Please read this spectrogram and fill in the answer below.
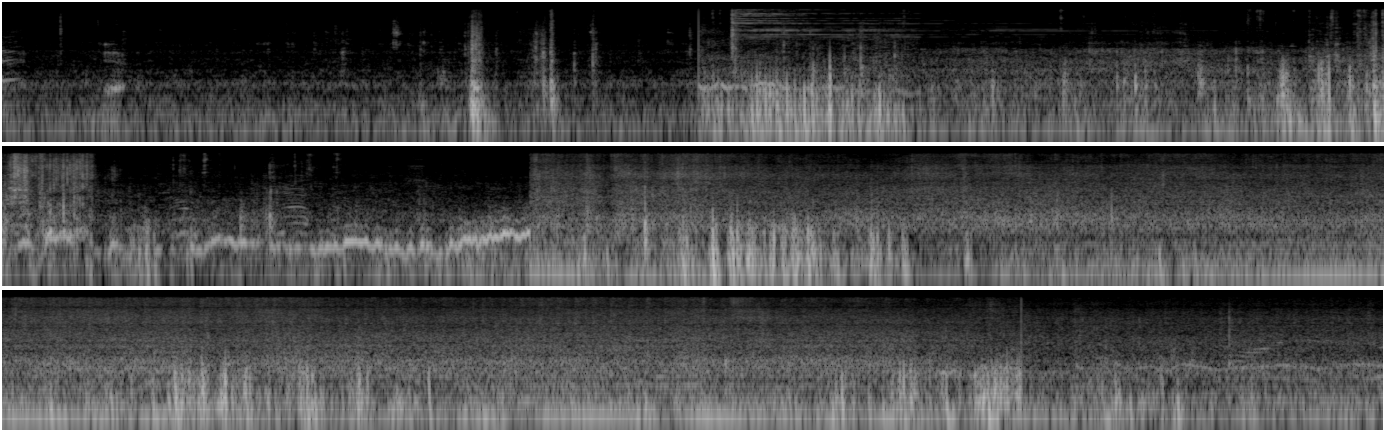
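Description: Inside a pickup truck's cab in four-wheel drive, crawling over a rough gravel and rock track: engine rumble with tyres crunching and the body rattling, getting busier about halfway through. A few knocks near the start come from the floor shift lever being worked.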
